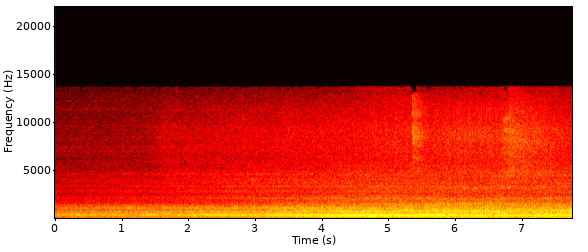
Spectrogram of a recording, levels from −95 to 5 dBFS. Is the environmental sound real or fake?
real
